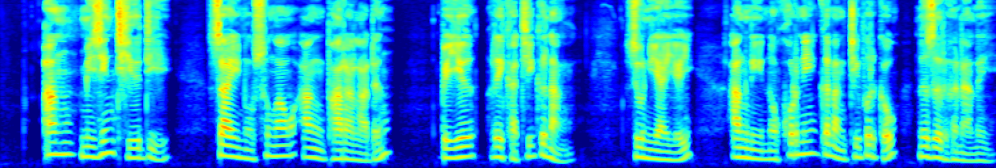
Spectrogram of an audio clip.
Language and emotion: Bodo, fearful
